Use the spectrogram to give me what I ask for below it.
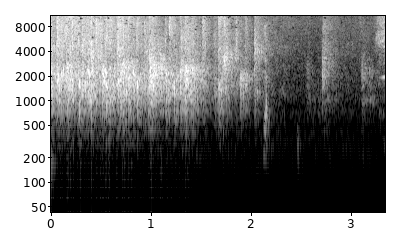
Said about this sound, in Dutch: Zullen we een applaus geven? Dank jullie wel. Dank jullie wel.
